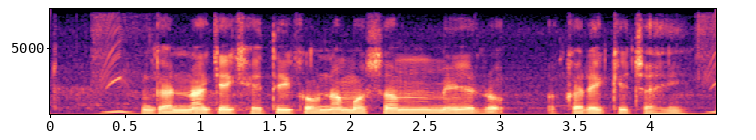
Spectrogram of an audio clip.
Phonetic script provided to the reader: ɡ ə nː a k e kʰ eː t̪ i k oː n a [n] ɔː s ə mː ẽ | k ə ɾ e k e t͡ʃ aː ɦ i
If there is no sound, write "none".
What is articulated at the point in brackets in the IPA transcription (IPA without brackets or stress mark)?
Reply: m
